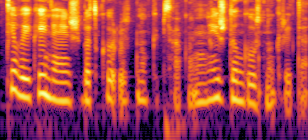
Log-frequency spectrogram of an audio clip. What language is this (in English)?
Lithuanian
